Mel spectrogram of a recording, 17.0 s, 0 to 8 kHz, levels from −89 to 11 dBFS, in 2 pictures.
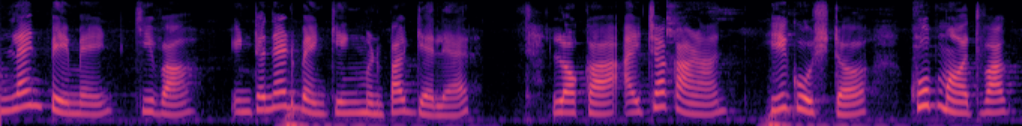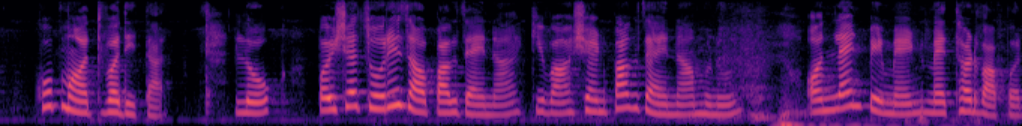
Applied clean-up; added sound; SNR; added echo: none; Whoosh, swoosh, swish; 15 dB; none.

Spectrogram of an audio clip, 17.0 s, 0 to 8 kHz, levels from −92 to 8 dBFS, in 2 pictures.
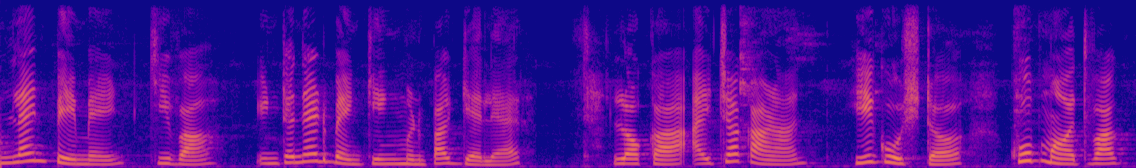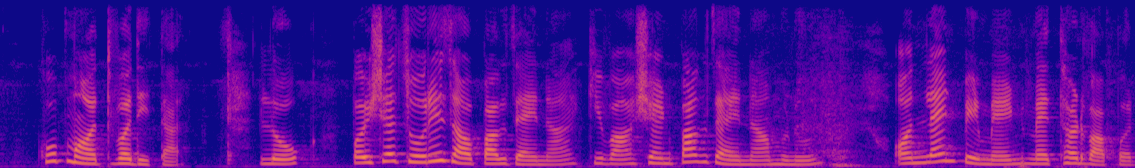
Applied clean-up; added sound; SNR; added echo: none; none; none; none.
